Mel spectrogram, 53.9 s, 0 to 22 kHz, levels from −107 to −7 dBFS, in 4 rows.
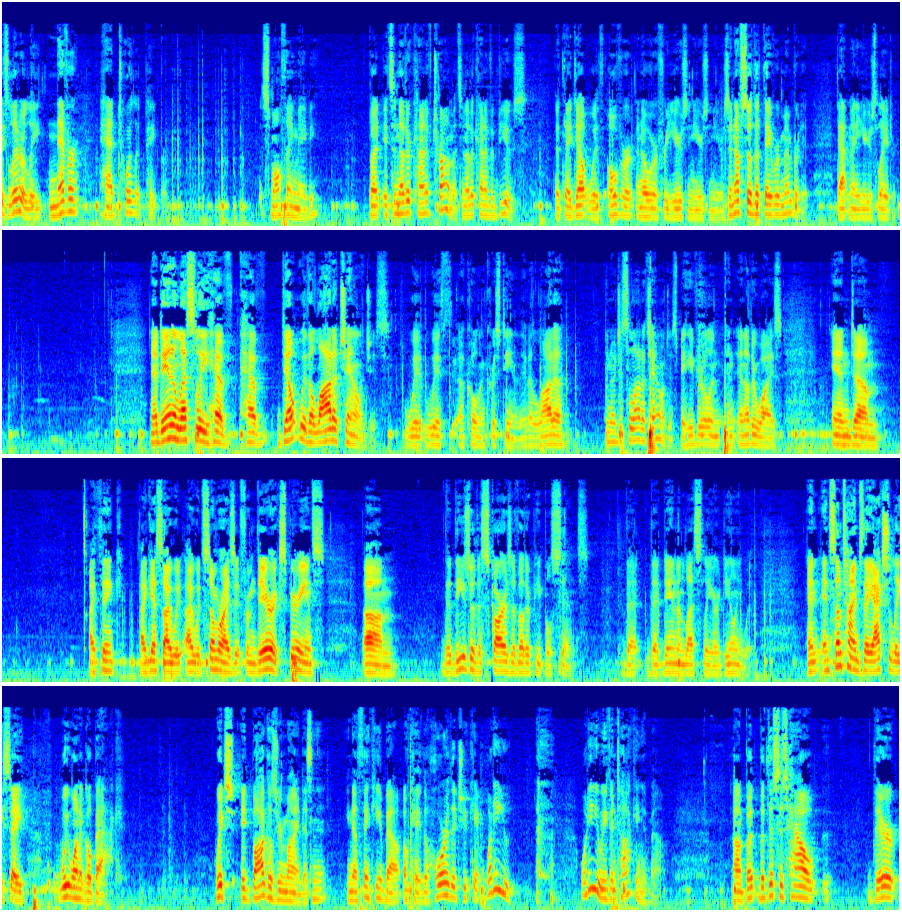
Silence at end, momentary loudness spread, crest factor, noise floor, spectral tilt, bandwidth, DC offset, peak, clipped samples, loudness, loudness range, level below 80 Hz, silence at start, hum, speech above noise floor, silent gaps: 0.05 s; 20 LU; 26 dB; -61 dBFS; -5 dB/octave; 15.5 kHz; under 0.1%; -4 dBFS; under 0.1%; -28 LUFS; 10 LU; -52 dBFS; 0 s; none; 33 dB; none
